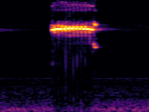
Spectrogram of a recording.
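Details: Blue-crowned hanging parrot, a call to provoke rivals: a single shrill, very high, steady buzzy note of about half a second.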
